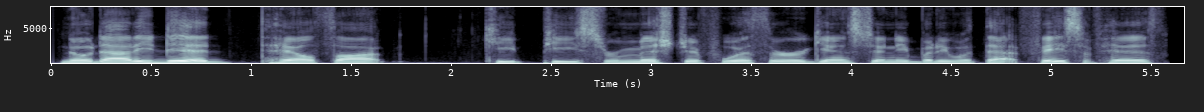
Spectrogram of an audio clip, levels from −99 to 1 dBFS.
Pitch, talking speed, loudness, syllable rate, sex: 140 Hz, 200 wpm, -19 LUFS, 5.2 syllables/s, male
